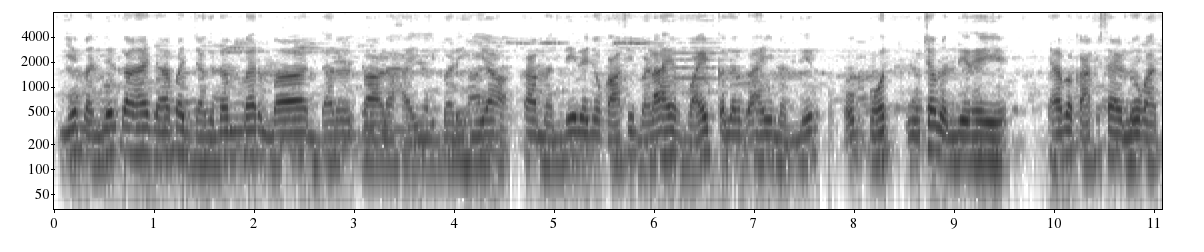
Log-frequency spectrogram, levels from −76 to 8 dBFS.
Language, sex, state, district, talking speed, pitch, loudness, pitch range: Hindi, male, Bihar, Lakhisarai, 195 wpm, 130 Hz, -17 LUFS, 125-140 Hz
